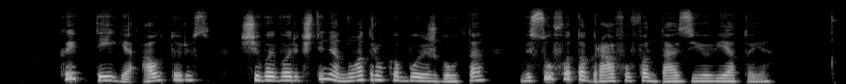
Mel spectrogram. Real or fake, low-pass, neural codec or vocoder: real; 14.4 kHz; none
